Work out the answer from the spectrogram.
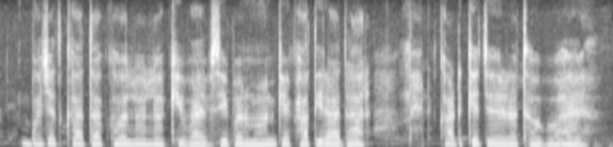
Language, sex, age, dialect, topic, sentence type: Magahi, female, 51-55, Southern, banking, statement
